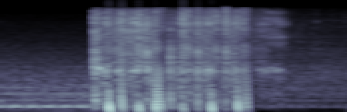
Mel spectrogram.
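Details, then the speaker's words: MIG tack welding spark-plug artwork: rapid, uneven crackling pops for under a second instead of a steady sizzle, an unstable sputtering arc. The welder suspects the wire speed is set too high. "You can tell my wire speeds or something's screwed up here."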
